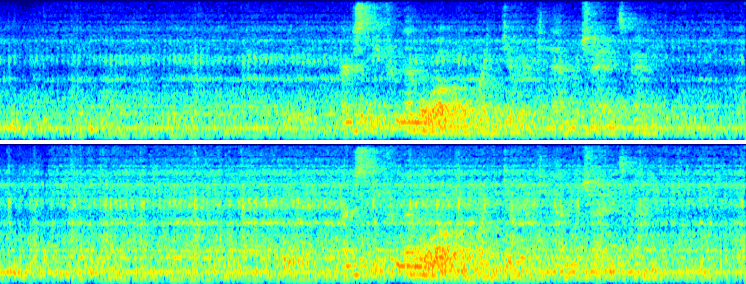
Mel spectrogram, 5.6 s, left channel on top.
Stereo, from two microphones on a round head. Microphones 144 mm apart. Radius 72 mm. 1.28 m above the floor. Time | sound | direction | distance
2.5 | a man speaking | 30° left (ahead or behind) | 2.0 m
